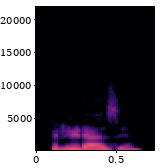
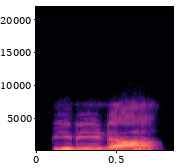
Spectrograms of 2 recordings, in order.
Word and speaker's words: pyridazine: Can you pronounce it for me? Pyridazine. Pyridazine.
